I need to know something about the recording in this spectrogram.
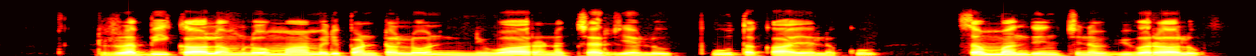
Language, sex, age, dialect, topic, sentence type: Telugu, male, 41-45, Southern, agriculture, question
